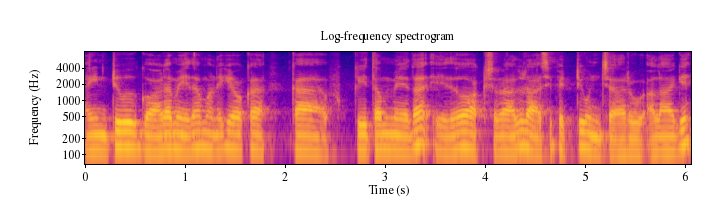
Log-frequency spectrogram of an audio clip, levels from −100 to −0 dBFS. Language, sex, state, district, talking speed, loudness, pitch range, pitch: Telugu, male, Andhra Pradesh, Anantapur, 140 wpm, -17 LUFS, 110-125 Hz, 120 Hz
